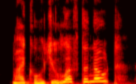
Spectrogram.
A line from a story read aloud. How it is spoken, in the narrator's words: She exclaimed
